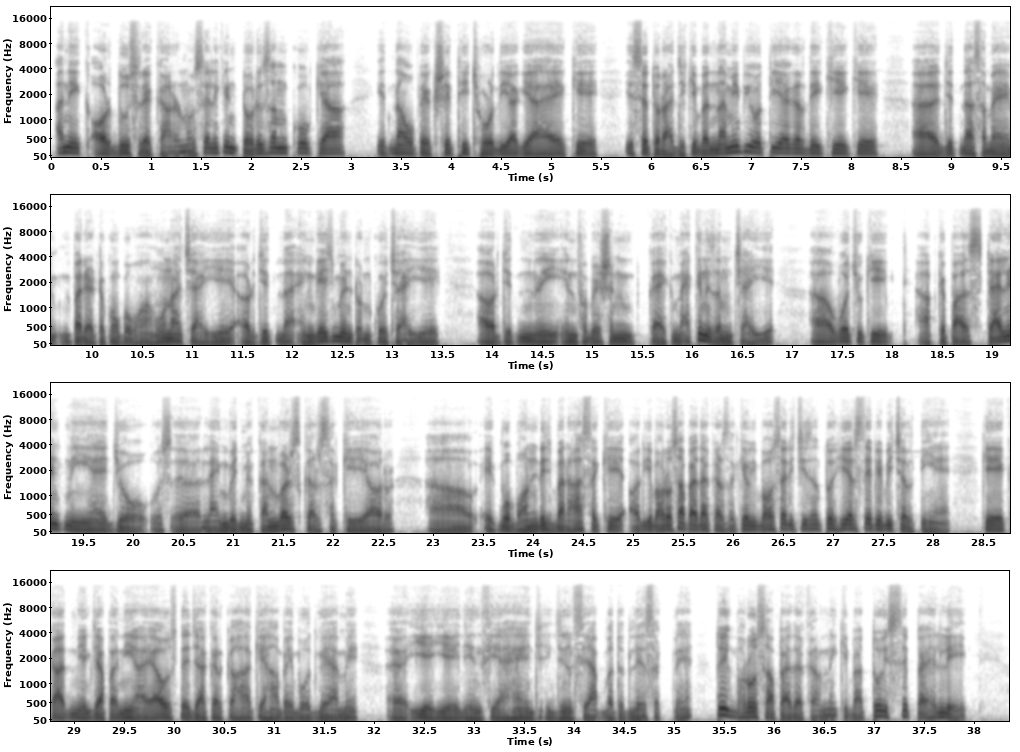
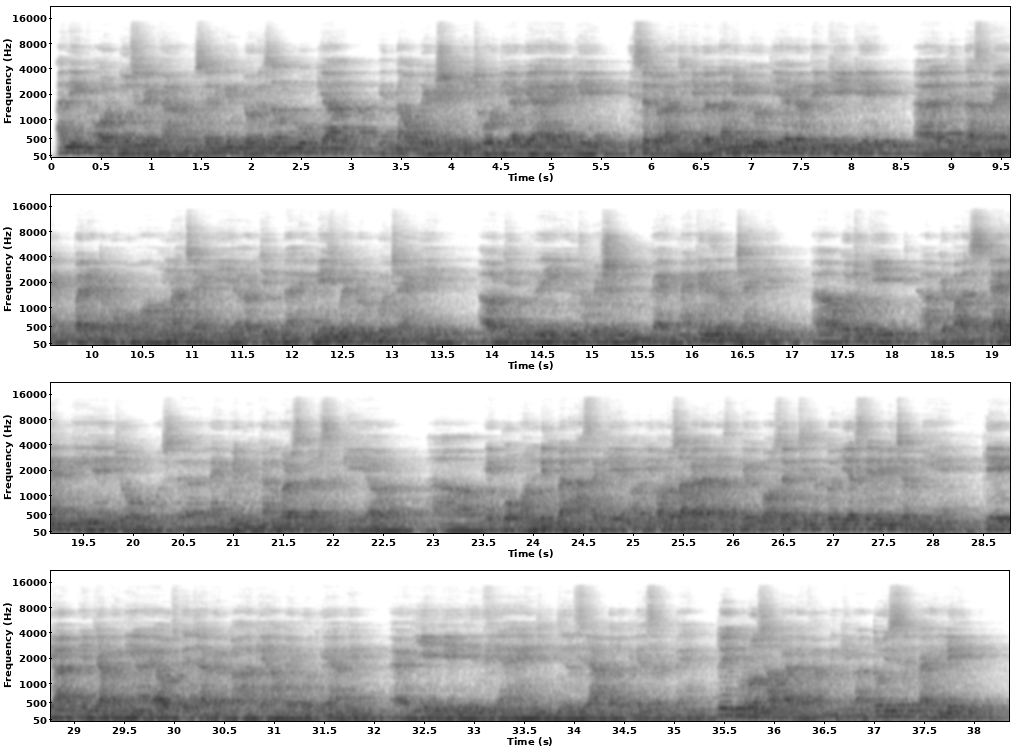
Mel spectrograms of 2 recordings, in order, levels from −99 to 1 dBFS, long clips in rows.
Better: first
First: none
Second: room echo; strong; dies away in 1.5 s // off-mic speech; far

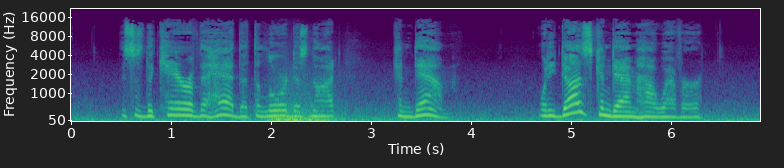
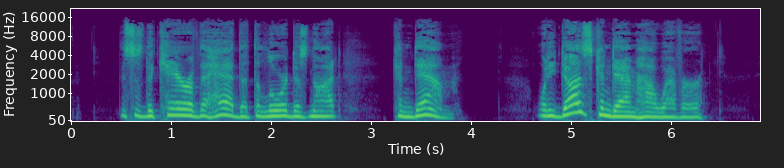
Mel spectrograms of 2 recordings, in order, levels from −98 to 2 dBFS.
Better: second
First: wind noise on the microphone; occasional gusts; 20 dB below the speech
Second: none

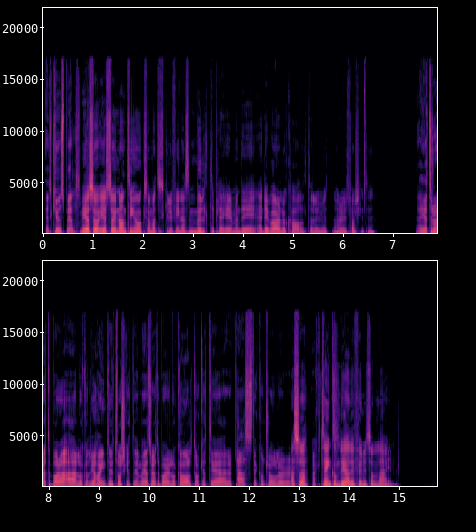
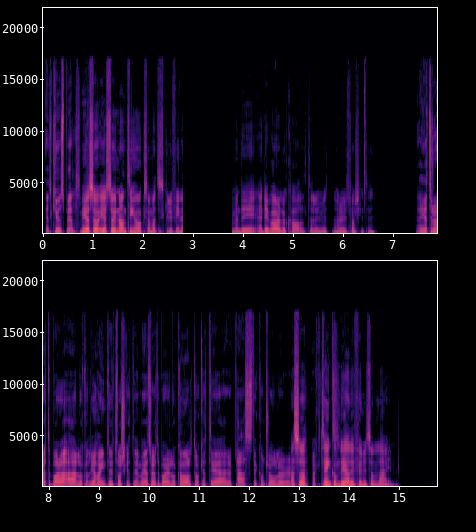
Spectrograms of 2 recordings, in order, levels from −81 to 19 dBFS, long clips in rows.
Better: first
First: none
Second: audio cutting out; at 3 s for 1 s

